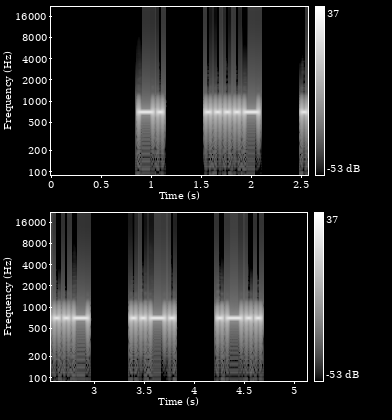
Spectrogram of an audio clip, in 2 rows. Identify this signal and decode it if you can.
Morse code, heard as a keyed tone, about 25 wpm, spaced as for 14 wpm, 700 Hz. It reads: N4VFL
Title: USA Call Signs - 5 Characters - 3x Character Spacing - 25wpm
